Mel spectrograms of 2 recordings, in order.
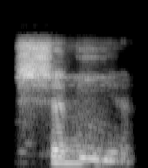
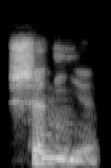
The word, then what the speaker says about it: chenille: But it's not chenille, madam. Your Okay. pronunciation will end on with the I, I found rolling I only. Okay. chenille. The last E will be totally silent.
